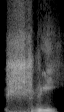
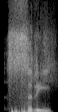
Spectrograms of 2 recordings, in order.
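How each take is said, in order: First: It begins with a 'sh' sound. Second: It begins with a plain 's' sound. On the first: "this is the Sha sound" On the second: "if you write with S, just an S, then it becomes Sri"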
